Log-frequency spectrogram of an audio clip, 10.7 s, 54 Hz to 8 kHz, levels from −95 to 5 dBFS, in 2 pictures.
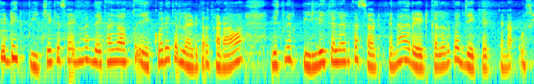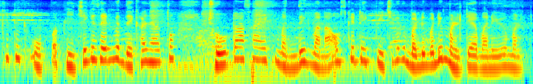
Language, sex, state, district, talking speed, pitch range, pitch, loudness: Hindi, male, West Bengal, Purulia, 285 wpm, 155-220 Hz, 180 Hz, -18 LUFS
